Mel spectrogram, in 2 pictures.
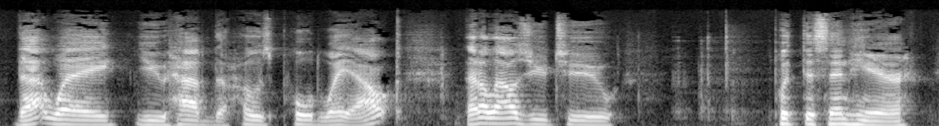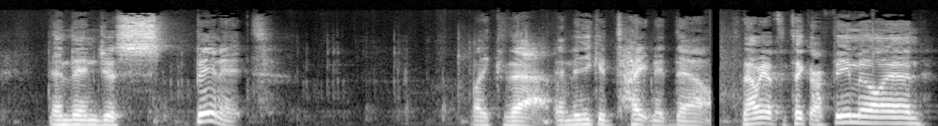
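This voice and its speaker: A young man running a car-care channel demos a product casually in his home garage with a tiled floor, working with his hands and moving about as he talks into a camera mic. He's animated yet a little slow, with a medium pitch and long pauses.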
